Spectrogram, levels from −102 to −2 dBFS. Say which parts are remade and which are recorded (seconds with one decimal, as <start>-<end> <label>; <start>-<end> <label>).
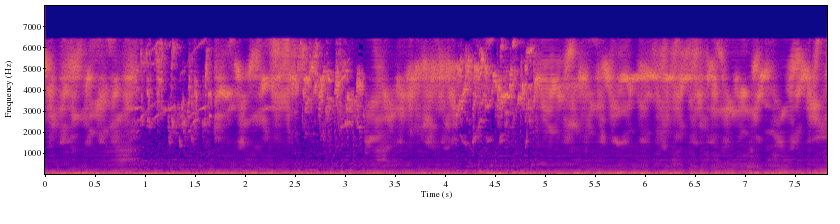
0.0-0.9 remade; 0.9-1.7 recorded; 1.7-2.5 remade; 2.5-3.2 recorded; 3.2-4.1 remade; 4.1-4.9 recorded; 4.9-7.8 remade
